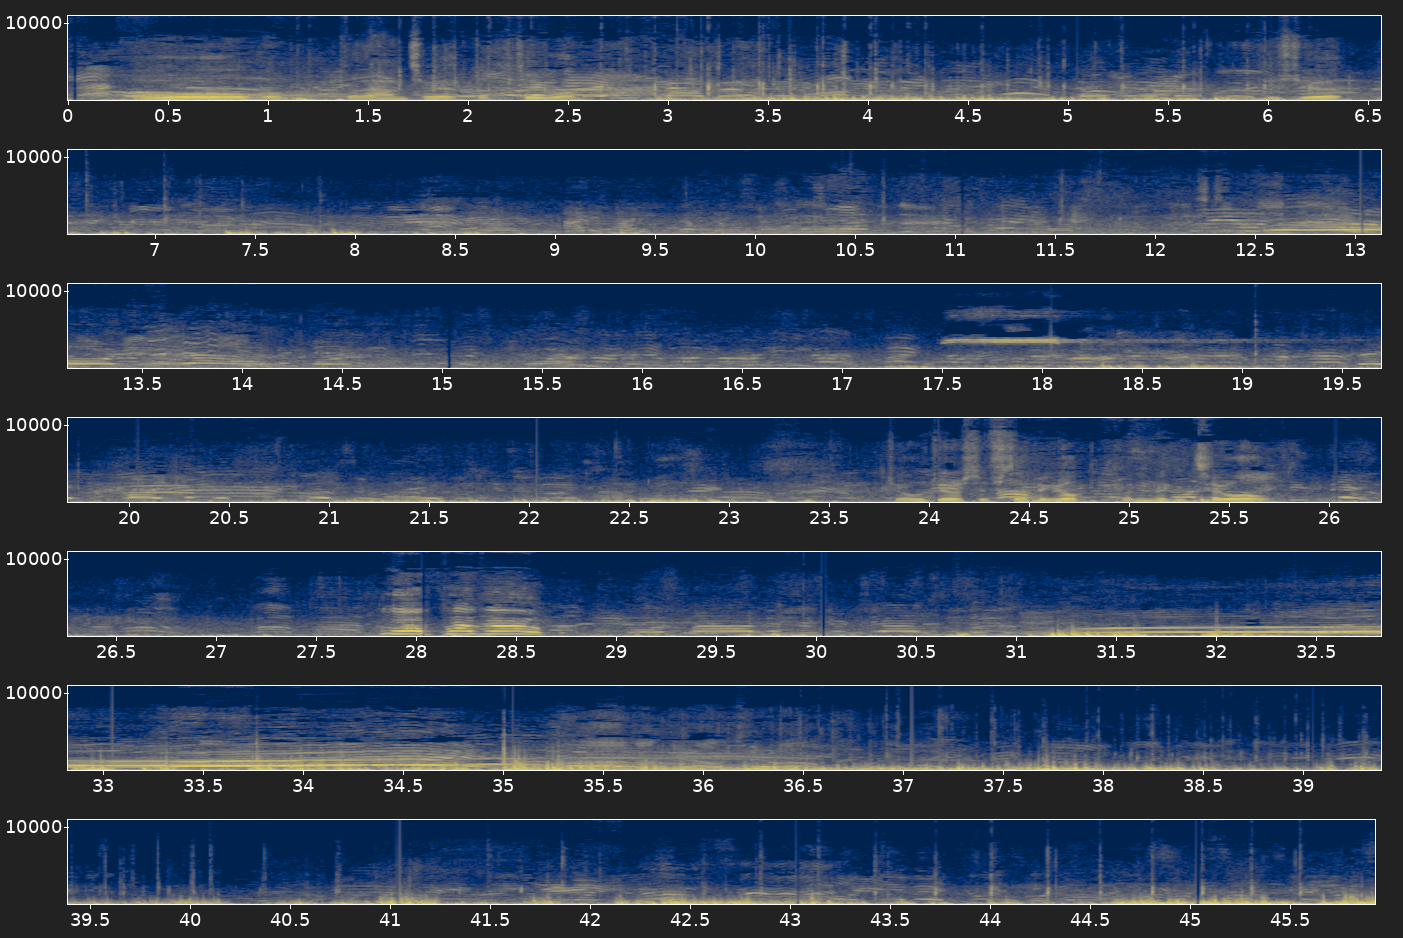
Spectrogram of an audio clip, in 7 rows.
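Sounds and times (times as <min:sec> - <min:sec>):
wind rumble on microphone: 0:00.0 - 0:12.8, 0:17.1 - 0:19.4, 0:20.2 - 0:27.4, 0:28.1 - 0:45.9
men talking and calling out: 0:00.0 - 0:39.5.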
